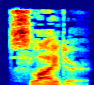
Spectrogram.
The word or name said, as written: slider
